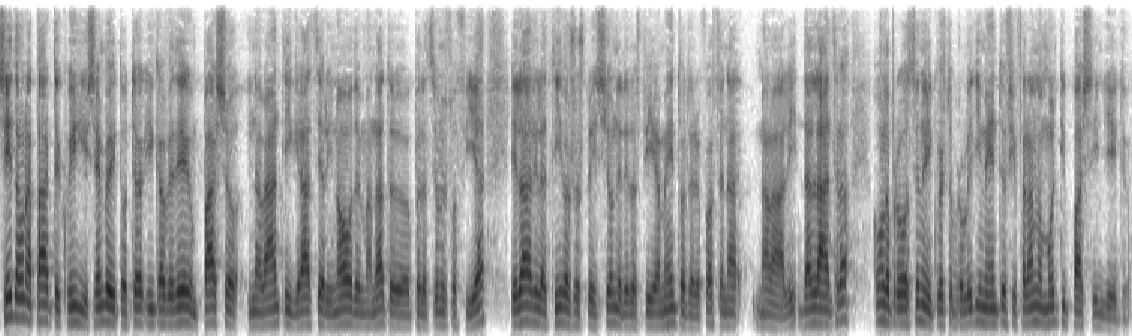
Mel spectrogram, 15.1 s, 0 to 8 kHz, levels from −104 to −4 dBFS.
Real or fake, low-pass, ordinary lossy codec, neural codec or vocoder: fake; 7.2 kHz; none; codec, 24 kHz, 0.9 kbps, WavTokenizer, medium speech release version 1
